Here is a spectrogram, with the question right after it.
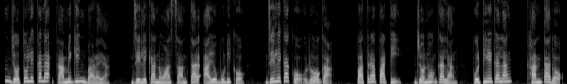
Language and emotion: Santali, neutral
